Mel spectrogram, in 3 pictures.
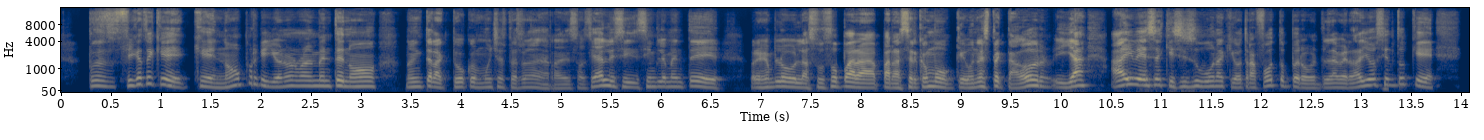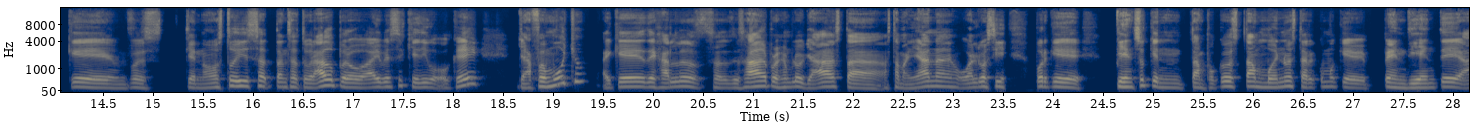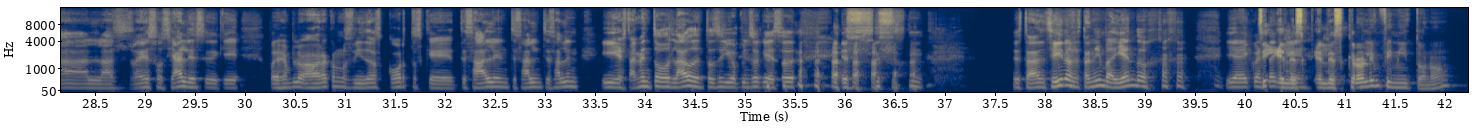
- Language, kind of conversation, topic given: Spanish, podcast, ¿En qué momentos te desconectas de las redes sociales y por qué?
- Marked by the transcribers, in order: tapping; laugh; laugh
